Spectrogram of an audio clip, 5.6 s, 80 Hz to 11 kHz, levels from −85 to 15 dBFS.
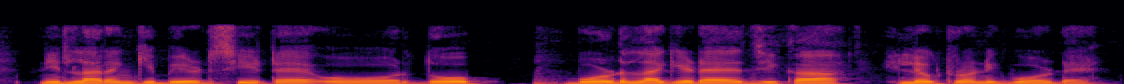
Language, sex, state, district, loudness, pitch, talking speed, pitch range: Hindi, male, Rajasthan, Nagaur, -15 LUFS, 155 Hz, 140 wpm, 140-160 Hz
